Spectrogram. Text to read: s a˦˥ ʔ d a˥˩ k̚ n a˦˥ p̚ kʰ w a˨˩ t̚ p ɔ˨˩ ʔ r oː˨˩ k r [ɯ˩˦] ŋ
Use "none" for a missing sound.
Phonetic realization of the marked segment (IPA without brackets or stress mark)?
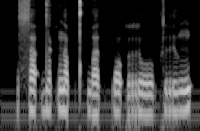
ɯ˦˥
